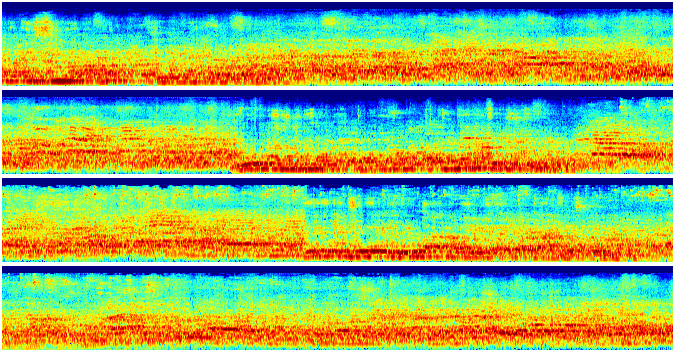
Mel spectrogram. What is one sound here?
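A middle-aged man speaks through a microphone and loudspeakers in an echoing hall.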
